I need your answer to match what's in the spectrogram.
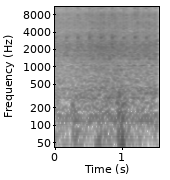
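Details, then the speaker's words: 1996 Honda Civic EX 1.6L with replaced engine, after an idle fix: idle dropped from 1400 rpm at first start to about 700-720 rpm; low, even, settled idle without surging; normal warm idle. "look at that we went from 1400 RPM I should have taken a video of it when it first started 1400 RPM and now we're down at 700 RPM"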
